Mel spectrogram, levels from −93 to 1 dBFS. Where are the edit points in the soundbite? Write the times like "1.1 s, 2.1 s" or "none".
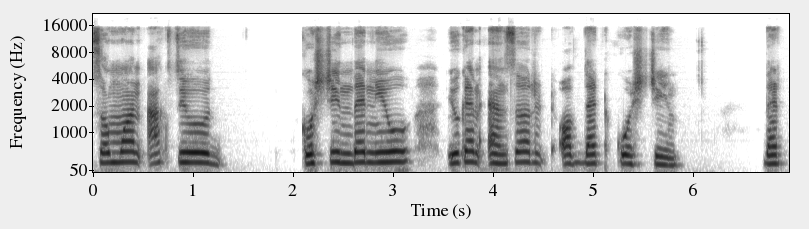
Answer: none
